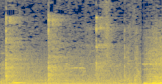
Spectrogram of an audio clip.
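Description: A few faint, irregular clicks, with one short hum from a voice near the start.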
